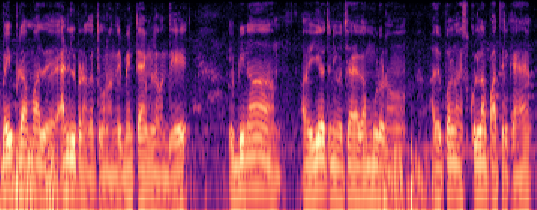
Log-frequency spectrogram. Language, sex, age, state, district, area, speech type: Tamil, male, 18-30, Tamil Nadu, Tiruvannamalai, urban, spontaneous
